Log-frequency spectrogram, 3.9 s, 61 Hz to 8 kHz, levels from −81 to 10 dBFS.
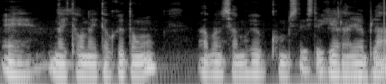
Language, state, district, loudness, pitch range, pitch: Kokborok, Tripura, Dhalai, -16 LUFS, 100-110 Hz, 105 Hz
